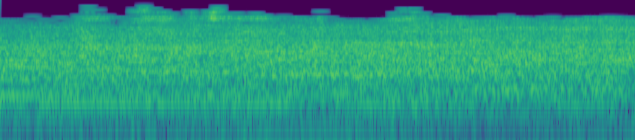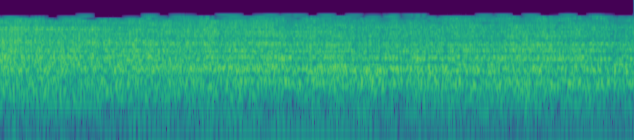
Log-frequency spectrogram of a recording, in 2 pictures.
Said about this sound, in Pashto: د مرجی پر اسمان د بارنیو ځواکونو دوه چورلکې، یوه جوټ او یوه هم ډیره ستره کشفي الوتکه ګرځي.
